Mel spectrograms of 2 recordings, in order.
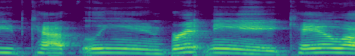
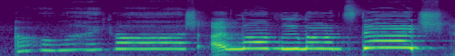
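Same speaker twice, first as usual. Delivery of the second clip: squealing much higher with delight; excited gush. Real, not acted. Streamer squealing to viewers over Lilo and Stitch, thrilled.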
